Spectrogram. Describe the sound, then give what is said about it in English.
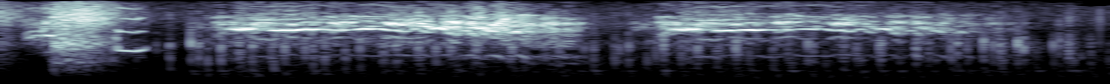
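Pack horses neighing at a gunshot: a loud opening burst followed by two long, shrill, wavering whinnies, each lasting about two seconds, separated by a brief dip. “The pack horses reared at the shot.”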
